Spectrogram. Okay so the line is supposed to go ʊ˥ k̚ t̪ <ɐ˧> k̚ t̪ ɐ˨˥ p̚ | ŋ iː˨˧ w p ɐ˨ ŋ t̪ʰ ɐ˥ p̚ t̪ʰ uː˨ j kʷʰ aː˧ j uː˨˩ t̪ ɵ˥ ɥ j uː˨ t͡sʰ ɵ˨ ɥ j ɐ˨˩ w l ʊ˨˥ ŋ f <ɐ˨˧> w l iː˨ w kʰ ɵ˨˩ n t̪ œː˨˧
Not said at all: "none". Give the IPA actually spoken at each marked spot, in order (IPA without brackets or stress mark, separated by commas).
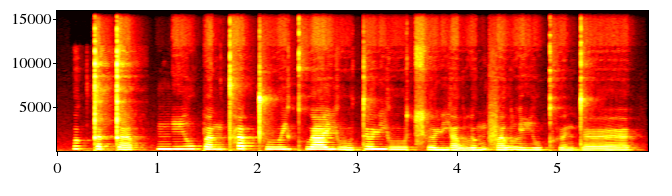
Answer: ɐ˧, ɐ˨˧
